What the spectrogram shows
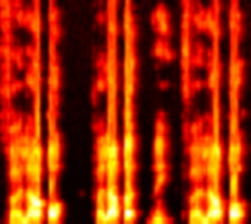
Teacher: فلق نہیں بولیں گے، فلق ایکسٹرا ساؤنڈ آئے گا. اور قاف جو ہے اونچا موٹا ہے، رائٹ. استعلا والا حرف ہے، بہت زیادہ اونچا موٹا نہیں.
